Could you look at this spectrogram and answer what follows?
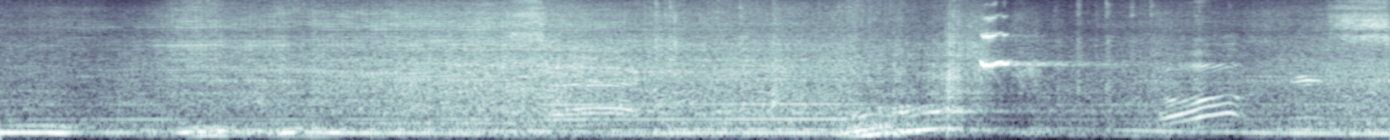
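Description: Tires squeal in short, rising chirps over the steady roar of a car engine as it drives and turns, with the engine noise staying loud and close throughout.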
